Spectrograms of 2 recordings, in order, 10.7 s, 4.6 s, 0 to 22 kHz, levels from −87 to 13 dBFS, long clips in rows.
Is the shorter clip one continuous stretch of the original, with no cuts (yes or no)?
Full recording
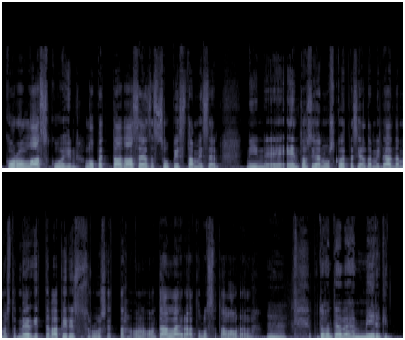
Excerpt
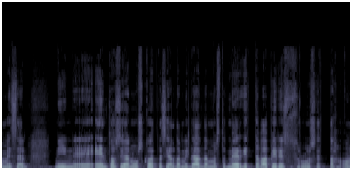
yes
